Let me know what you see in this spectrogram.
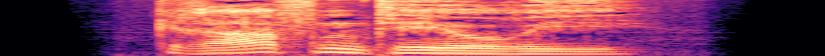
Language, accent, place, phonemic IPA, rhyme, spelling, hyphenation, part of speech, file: German, Germany, Berlin, /ˈɡʁaːfn̩teoˌʁiː/, -iː, Graphentheorie, Gra‧phen‧the‧o‧rie, noun, De-Graphentheorie.ogg
- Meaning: graph theory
